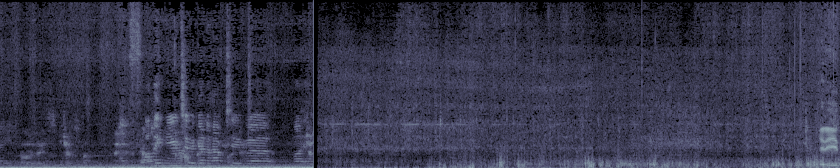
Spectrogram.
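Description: A loud, steady low rumble with people talking over it. It cuts off abruptly about five seconds in, and a much quieter, uneven outdoor background noise follows.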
